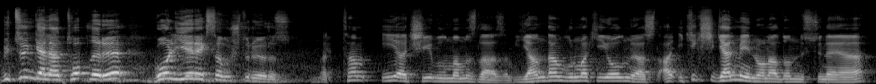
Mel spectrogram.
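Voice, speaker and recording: A young man commentating his own football video game match, excitable and often frustrated, yelling at goals and misses. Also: a little high, brisk, few pauses. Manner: excitable, yells at goals and mistakes. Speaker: gaming YouTuber. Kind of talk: gameplay commentary.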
